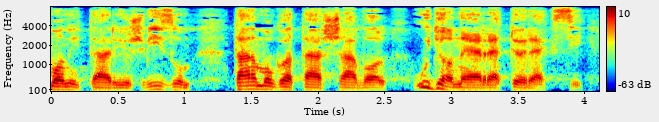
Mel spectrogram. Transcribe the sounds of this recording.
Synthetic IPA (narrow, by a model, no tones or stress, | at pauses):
mɒnit̪aːɾijuʃʋiːzumt̪aːmo̞ɡɒt̪aːʃaːvɒluɟɒnɛrːɛt̪ø̞ɾɛ̰ksḭk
